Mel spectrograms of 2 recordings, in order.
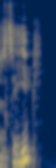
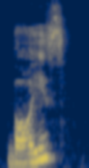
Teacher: Z is a voice sound, and it is at the beginning of zip, at the end of auspices, at the end of boys, and in visa.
